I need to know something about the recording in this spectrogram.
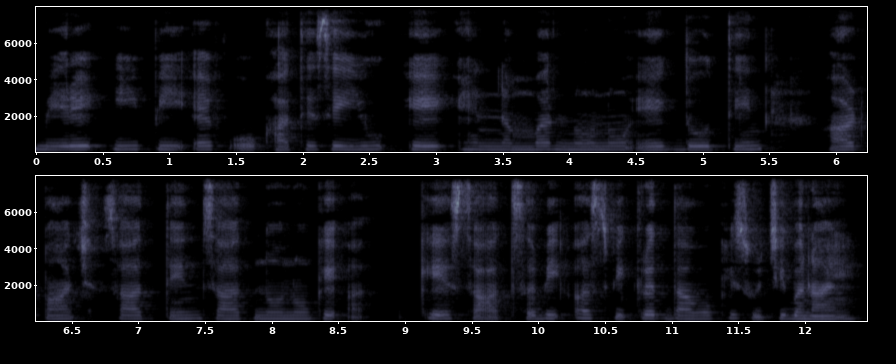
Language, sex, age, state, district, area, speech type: Hindi, female, 45-60, Madhya Pradesh, Ujjain, rural, read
